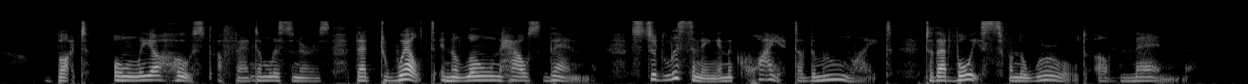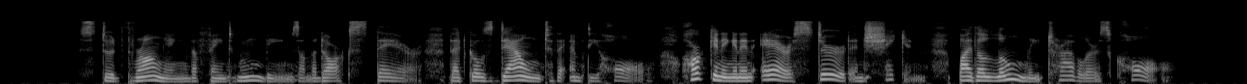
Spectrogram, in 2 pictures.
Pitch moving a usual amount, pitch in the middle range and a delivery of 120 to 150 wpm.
Yes: average, 3.6 semitones; medium, 175 Hz; average, 140 wpm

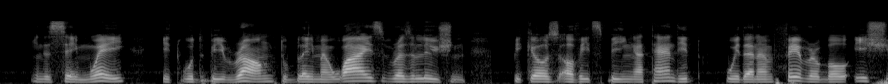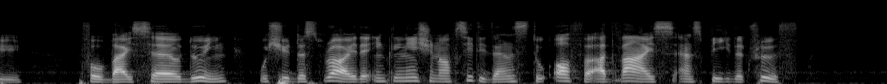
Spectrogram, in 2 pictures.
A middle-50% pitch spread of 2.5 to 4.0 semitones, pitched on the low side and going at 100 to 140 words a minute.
Yes: average, 3.1 semitones; low, 130 Hz; slow, 135 wpm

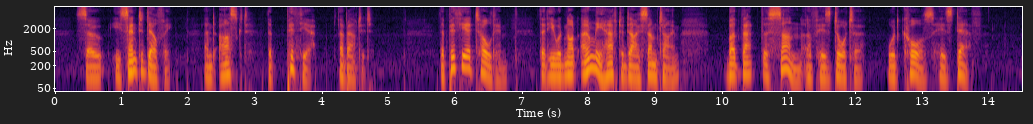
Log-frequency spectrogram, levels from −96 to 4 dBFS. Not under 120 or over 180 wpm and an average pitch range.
Yes: average, 150 wpm; average, 4.3 semitones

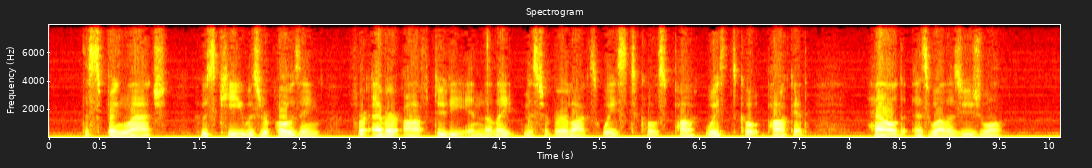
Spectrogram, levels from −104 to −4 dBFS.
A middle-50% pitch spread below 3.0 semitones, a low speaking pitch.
Yes: narrow, 2.4 semitones; low, 100 Hz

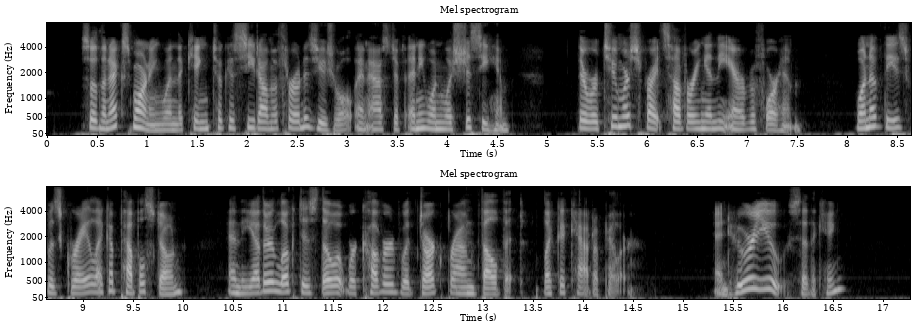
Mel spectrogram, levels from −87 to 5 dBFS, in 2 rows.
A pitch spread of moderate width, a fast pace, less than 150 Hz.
No: average, 3.4 semitones; fast, 240 wpm; medium, 185 Hz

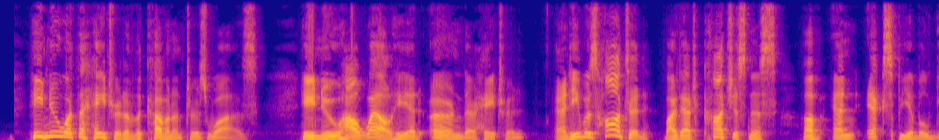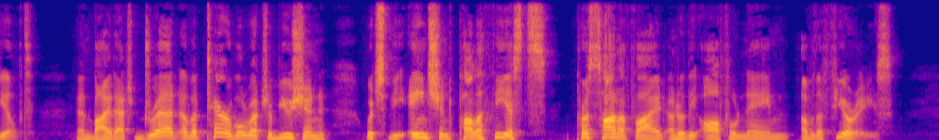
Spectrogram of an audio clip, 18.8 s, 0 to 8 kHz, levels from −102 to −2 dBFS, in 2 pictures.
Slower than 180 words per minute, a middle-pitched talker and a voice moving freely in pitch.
Yes: average, 155 wpm; medium, 150 Hz; wide, 6.0 semitones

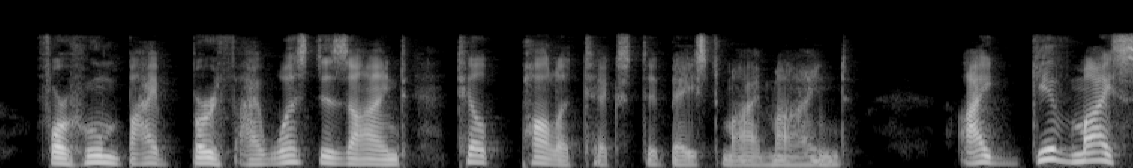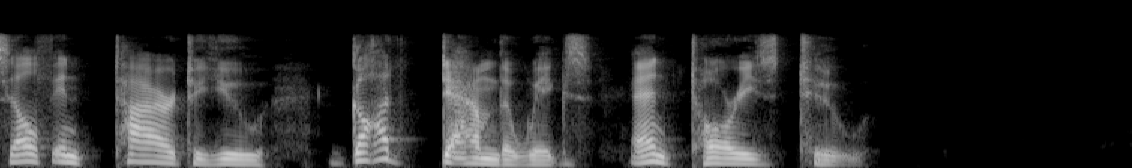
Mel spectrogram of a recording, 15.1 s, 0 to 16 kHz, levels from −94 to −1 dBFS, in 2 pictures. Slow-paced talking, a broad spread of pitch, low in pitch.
Yes: slow, 105 wpm; wide, 6.4 semitones; low, 115 Hz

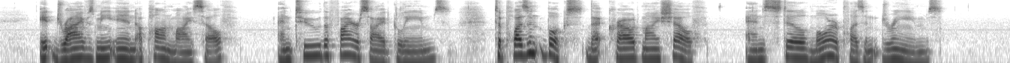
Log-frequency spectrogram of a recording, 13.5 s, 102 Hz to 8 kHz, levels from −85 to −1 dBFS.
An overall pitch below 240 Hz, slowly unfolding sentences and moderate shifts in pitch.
Yes: medium, 140 Hz; slow, 105 wpm; average, 3.7 semitones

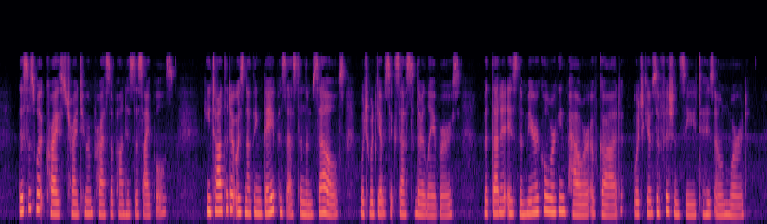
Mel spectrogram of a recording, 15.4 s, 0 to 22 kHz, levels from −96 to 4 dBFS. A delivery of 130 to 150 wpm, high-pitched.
No: average, 185 wpm; high, 205 Hz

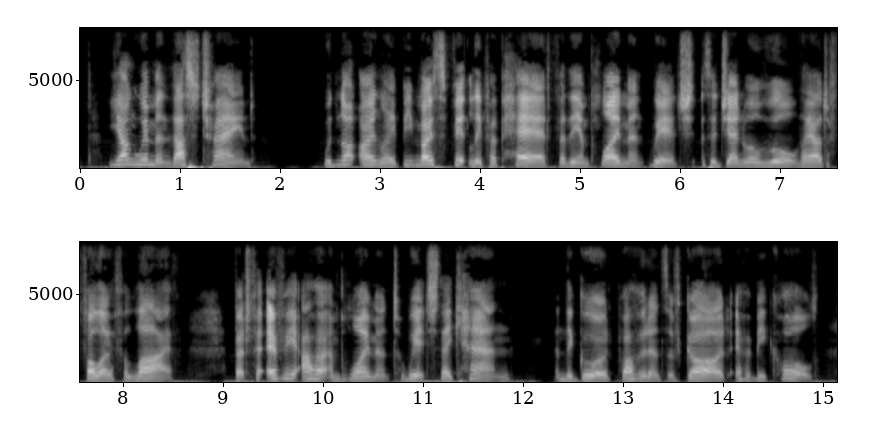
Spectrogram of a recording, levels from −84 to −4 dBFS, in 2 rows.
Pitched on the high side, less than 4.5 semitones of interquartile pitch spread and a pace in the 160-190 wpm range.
Yes: high, 205 Hz; average, 3.3 semitones; average, 170 wpm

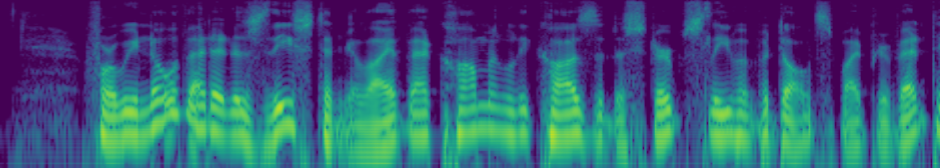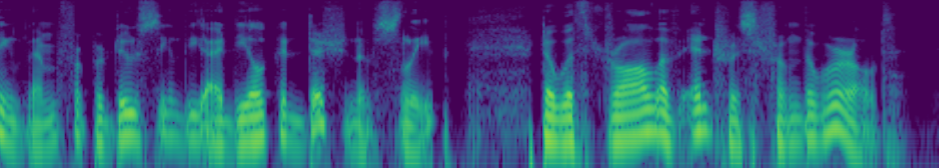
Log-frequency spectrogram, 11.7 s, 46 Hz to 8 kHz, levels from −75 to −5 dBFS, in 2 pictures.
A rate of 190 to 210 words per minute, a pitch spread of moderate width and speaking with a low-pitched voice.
No: average, 170 wpm; average, 3.6 semitones; low, 115 Hz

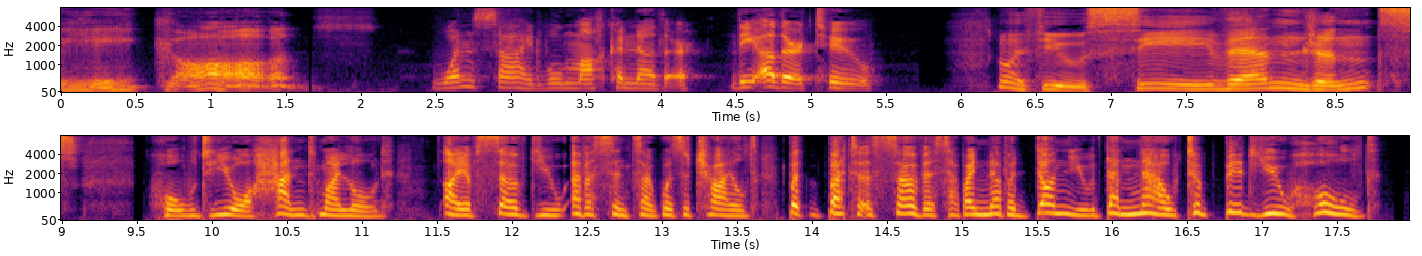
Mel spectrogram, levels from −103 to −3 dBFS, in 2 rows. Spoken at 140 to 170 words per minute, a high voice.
Yes: average, 160 wpm; high, 195 Hz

